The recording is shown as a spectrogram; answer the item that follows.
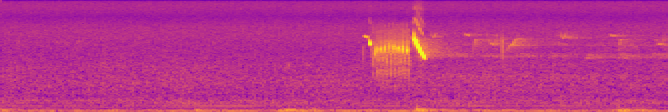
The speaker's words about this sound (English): Southern lapwings.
